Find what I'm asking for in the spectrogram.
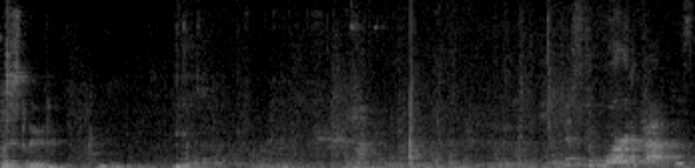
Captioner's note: quiet crowd noise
